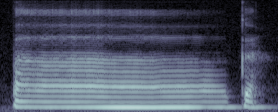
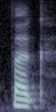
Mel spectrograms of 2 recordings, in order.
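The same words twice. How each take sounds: First: The word is stretched out slowly, sound by sound. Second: The word is said quickly as one whole. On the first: "Let's tap and stretch" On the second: "Now let's say it fast like a word"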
